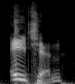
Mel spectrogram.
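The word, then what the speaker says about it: Etienne: Travis ETN or Travis Hen said this. They can very easily ask his brother. Yeah. Trevor, which they did, and he confirmed it is pronounced Ain.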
